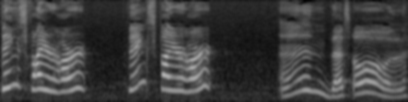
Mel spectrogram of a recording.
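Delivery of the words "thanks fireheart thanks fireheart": cute kitten voice, pitched very high. Auditioning Gorsekit's two lines, in an adorable Gorsekit kit voice. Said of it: "an adorable sounding boy kit".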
